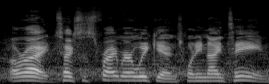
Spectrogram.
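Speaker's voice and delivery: ordinary talk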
